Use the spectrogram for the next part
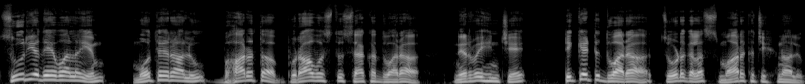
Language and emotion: Telugu, neutral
